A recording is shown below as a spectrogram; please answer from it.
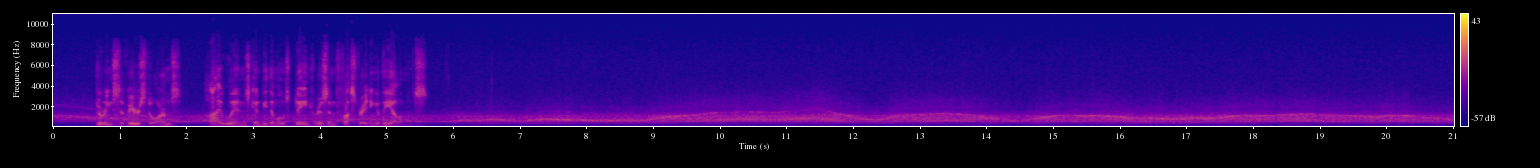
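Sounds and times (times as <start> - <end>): howling wind: 0.0 - 21.0.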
